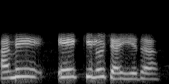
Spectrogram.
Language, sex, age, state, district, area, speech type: Urdu, female, 18-30, Uttar Pradesh, Lucknow, rural, conversation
